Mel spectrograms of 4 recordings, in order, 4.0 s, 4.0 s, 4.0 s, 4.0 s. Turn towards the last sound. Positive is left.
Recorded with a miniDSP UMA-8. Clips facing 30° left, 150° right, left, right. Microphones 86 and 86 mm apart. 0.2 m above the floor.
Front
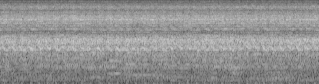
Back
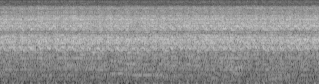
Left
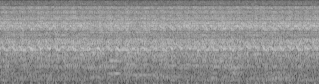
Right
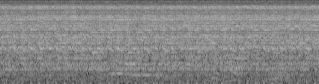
turn(degrees=95)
